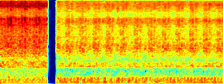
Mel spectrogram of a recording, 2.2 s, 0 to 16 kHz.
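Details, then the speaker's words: 1936 Buick Century 320ci straight-8, warm, just after the exhaust manifold leaks were fixed and a test drive. Deep, steady idle with an even low rumble and no puffing or ticking at the manifold. Runs clean and healthy. "Oh, there we go. Exhaust leaks are fixed. At least for now, until I do the rest of the exhaust. Just took it for a spin around the block. Ran great. Sounded great."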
